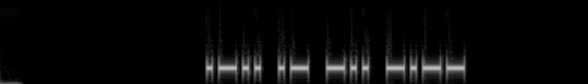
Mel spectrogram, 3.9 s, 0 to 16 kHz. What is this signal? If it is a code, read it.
Morse code, heard as a keyed tone, about 29 wpm, 700 Hz. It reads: LADY
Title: Four Letter Words - 30wpm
